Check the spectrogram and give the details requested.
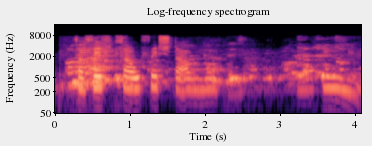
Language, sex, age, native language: Icelandic, male, 9, Icelandic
